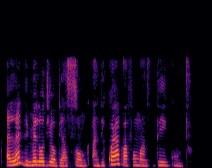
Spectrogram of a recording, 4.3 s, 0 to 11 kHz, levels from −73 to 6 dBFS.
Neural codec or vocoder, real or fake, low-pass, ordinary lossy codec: none; real; 7.2 kHz; AAC, 32 kbps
